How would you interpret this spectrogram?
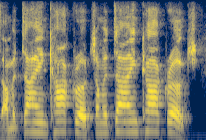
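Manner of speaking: high, slow drawn-out scream. Retold or imitated. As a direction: scream it at the top of your lungs. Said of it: "you scream on top of your lungs".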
